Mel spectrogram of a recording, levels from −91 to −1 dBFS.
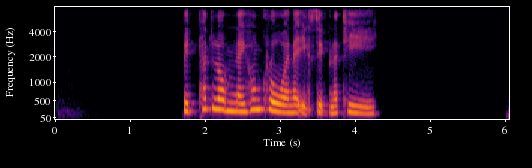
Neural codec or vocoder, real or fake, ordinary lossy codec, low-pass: codec, 16 kHz, 4 kbps, FunCodec, trained on LibriTTS, 50 frames a second; fake; none; 7.2 kHz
